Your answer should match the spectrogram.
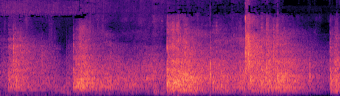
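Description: Heavy gunfire heard from indoors, dull and muffled, rolling on continuously with several sharp new bursts cutting in every second or so. There is no talking.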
